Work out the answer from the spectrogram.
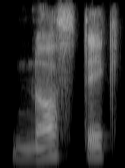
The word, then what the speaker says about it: Gnostic: So these words are pronounced in English as psychology, Gnostic, and mnemonic, whereas in German, we pronounce them as Psychologie, Gnostisch, and mnemonisch, right?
